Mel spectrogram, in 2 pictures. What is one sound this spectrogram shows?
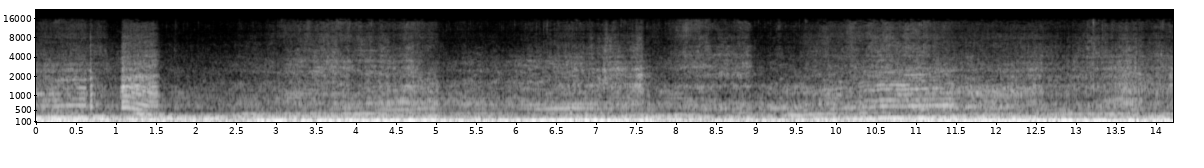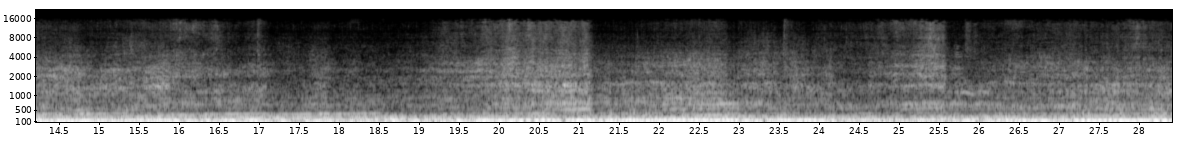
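Car engines rev and roar loudly.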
